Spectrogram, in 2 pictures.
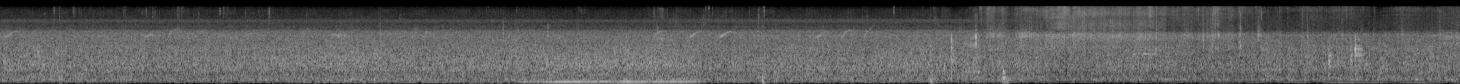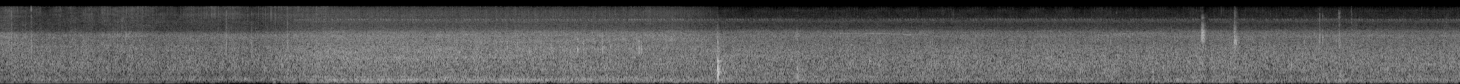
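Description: Steady rush of water noise throughout, with a few small clicks and knocks of utensils. For several seconds in the middle a brighter hiss rises over it, with sausages sizzling in a cast-iron skillet.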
